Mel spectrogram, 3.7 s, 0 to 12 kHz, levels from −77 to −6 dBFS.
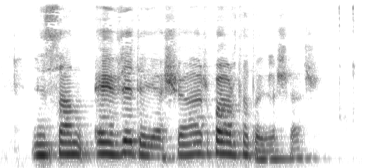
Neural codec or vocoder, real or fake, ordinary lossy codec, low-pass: none; real; AAC, 64 kbps; 10.8 kHz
